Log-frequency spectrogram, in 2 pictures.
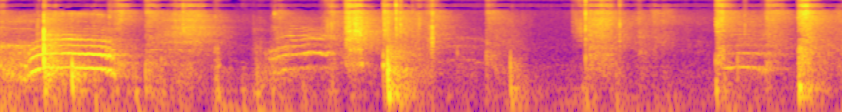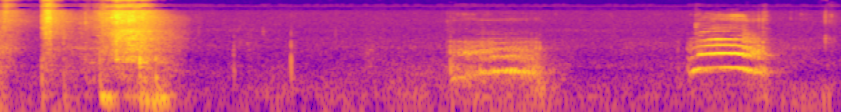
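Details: Mother cat Kira, who recently gave birth and adopted a second kitten, meows loudly indoors to ask for petting while her newborn kittens sleep; a series of loud, drawn-out harmonic meows in the first eight seconds, then quiet, then two more meows.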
